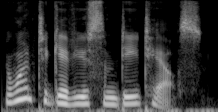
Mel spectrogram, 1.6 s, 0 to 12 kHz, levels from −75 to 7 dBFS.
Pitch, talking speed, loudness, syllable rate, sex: 190 Hz, 255 wpm, -17 LUFS, 5.5 syllables/s, female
